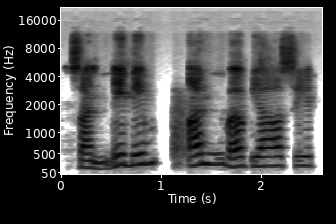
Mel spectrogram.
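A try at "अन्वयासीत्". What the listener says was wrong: Anvayasit. I think you're saying Anya, I heard. Anvayasit.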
